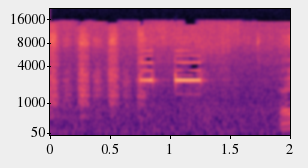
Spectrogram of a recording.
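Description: A dog panting quickly, then a pair of high electronic beeps about a second in, a short one followed by a longer one. The beep pair repeats about every two seconds, like an automatic beeper.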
